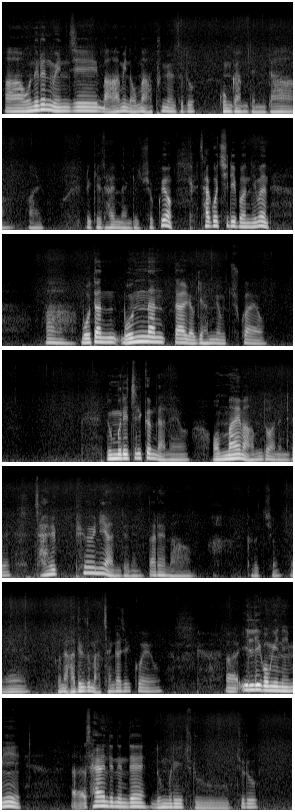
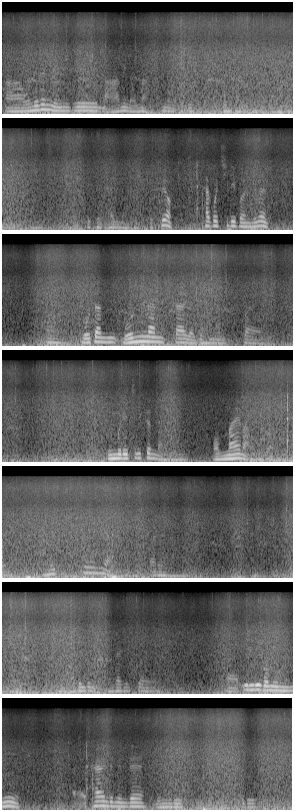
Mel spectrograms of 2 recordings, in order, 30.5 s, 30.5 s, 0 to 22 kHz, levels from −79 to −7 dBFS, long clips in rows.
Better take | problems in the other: first | wind noise on the microphone; heavy; 3 dB above the speech; occasional gusts in the first

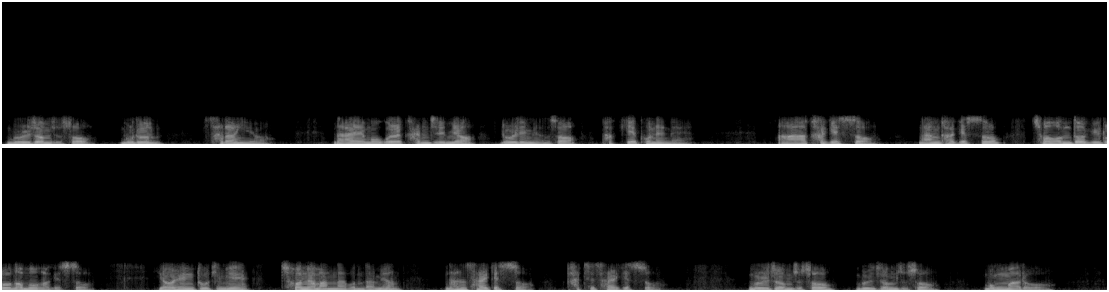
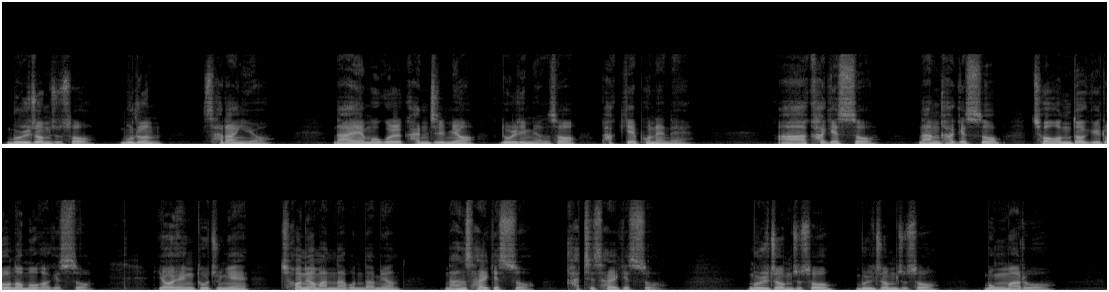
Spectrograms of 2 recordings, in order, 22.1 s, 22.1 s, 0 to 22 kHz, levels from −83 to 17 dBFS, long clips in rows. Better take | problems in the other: second | garbled, watery; badly; nothing above 4 kHz

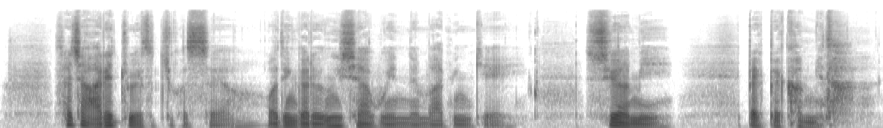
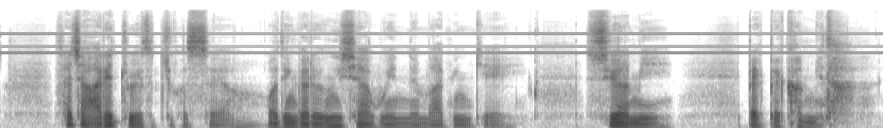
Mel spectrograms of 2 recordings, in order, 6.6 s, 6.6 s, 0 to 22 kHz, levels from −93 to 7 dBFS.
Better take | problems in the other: first | high-pitched whine; noticeable; throughout; 4 kHz, 15 dB below the speech

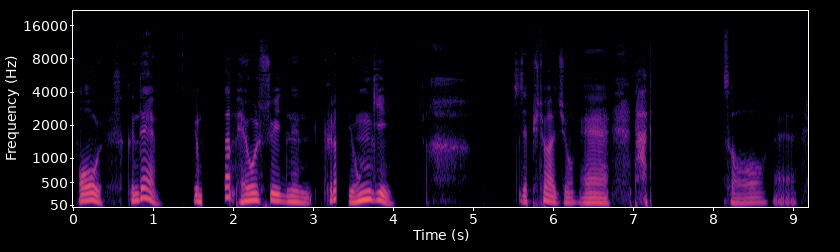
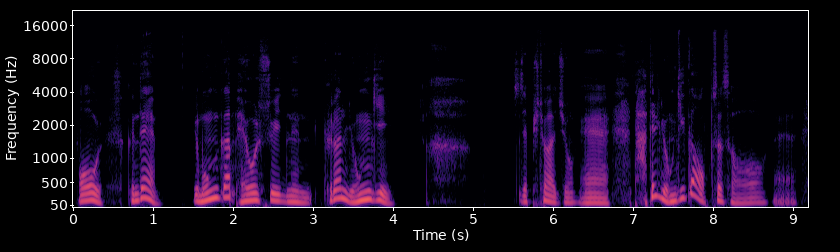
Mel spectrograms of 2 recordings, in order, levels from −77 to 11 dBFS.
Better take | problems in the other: second | audio cutting out; at 1.5 s, at 3.5 s and at 7 s for 1 s

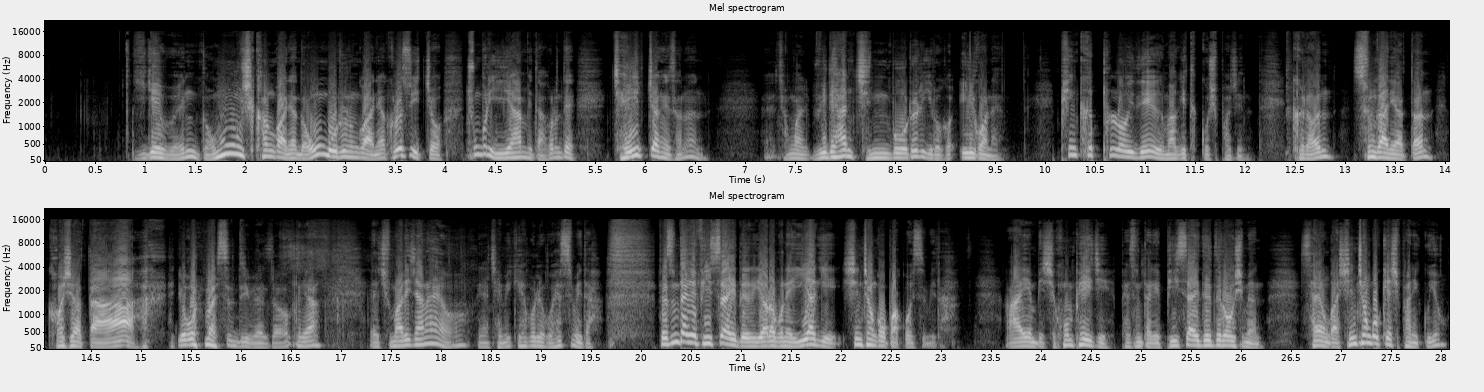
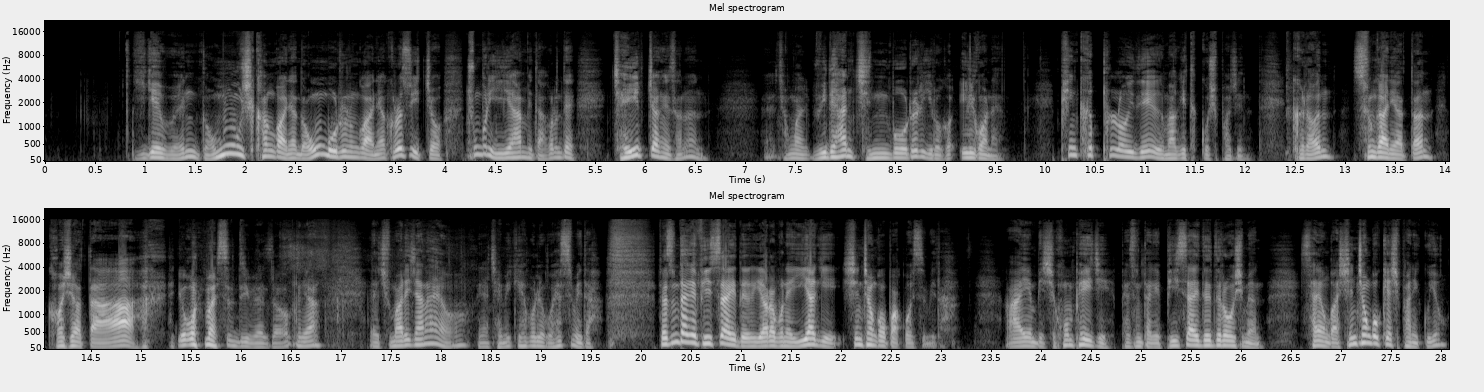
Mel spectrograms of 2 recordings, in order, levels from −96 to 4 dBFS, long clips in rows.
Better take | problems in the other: second | distortion; slight; 4% of the sound clipped

